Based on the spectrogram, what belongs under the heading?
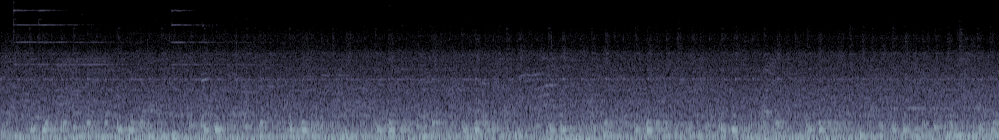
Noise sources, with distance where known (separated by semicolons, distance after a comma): music from a fixed source, far; person or small group talking, far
